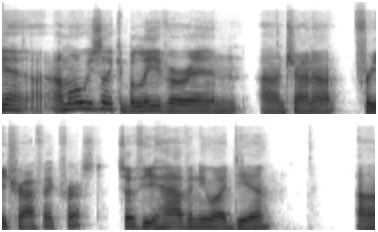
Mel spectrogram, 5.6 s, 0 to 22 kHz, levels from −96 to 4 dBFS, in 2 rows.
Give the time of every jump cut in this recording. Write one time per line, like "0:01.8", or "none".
0:03.6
